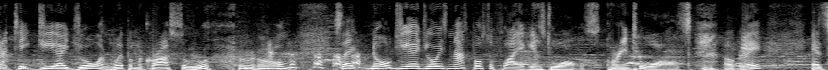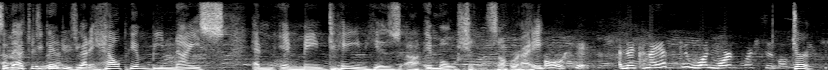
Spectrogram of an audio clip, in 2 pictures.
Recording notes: We are LIVE from the New Chuck and Don's in West St.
